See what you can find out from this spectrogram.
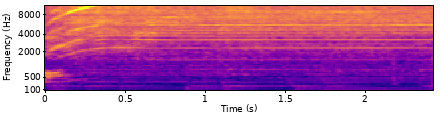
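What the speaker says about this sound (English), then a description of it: "with my rotary tool, I can go ahead and carve out this hole" A rotary tool with a carving bit bores out a hole in reindeer antler, spinning up to a loud, close, high-pitched whine that holds steady while the bit grinds into the antler, with no talk.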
